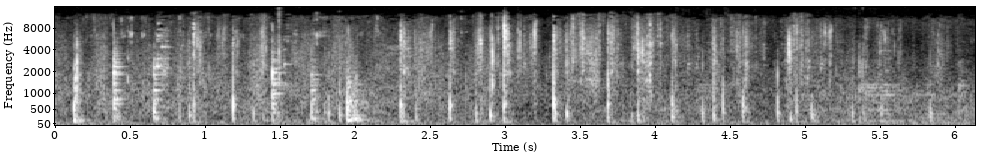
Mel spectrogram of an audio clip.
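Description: Footsteps climb metal stairs.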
